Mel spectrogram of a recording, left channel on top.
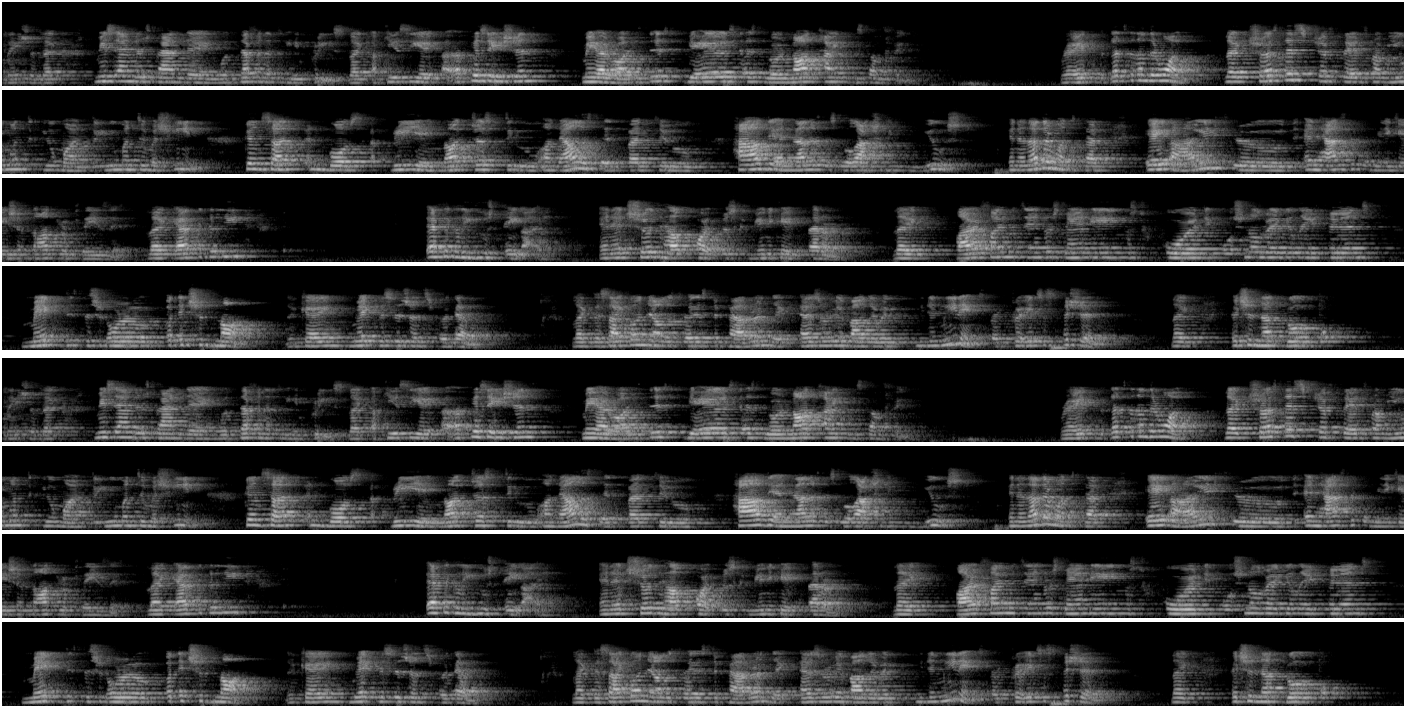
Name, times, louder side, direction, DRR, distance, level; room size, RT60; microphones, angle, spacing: voice 1, 0.0-5.3 5.8-9.1 10.6-11.8 12.2-17.6 17.9-20.9 21.3-23.6 24.1-29.2 29.5-30.4 32.3-33.5 34.0-36.4 36.9-37.2 37.6-41.7 42.3-44.4 44.9-46.9 47.8-53.1 53.8-55.3, equal, 15° right, -3 dB, 1.6 m, -25 dB
10.5 x 9.2 x 6.9 m, 0.93 s
head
